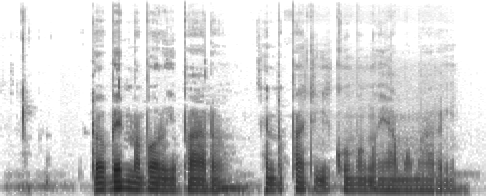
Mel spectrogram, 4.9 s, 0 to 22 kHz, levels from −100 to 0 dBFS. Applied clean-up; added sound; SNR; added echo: none; none; none; none.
